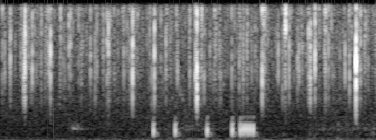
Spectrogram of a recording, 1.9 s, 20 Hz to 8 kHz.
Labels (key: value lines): label: biophony, knock croak
recorder: SoundTrap 300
